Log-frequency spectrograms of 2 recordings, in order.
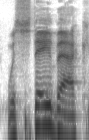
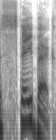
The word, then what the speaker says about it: Stabæk: Yes, it is, and it's in the problem with Stabæk and pronouncing it is that the second syllable has one of those things where the A and the E are put together as one, and the club is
